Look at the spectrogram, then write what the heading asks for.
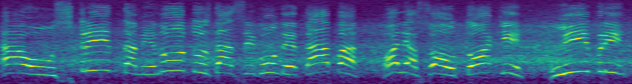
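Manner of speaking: huge, stretched high goal call; explosive goal commentary. Real, not acted. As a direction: scream the goal, long and high. Goal scored, narrator erupts.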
